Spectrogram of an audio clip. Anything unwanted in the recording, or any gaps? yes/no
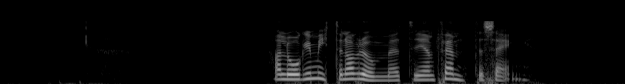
no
